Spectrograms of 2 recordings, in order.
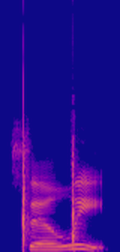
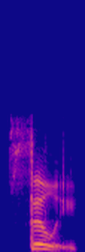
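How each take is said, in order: First: "silly" in two beats, SIL, then LY; syllable-by-syllable "silly"; split into syllables. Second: Said in the usual way. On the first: Shown as a demonstration. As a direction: break "silly" between its syllables. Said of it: "Two syllables". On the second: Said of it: "So let's practice them".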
